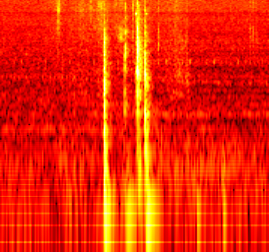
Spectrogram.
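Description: Metal pliers click and clatter as they are set down.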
